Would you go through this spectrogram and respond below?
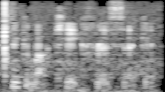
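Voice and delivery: breathy near-whisper, savoring each cake; dreamy hush. Pretend. Teacher hushes to make kids imagine cake, dreamy whisper.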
